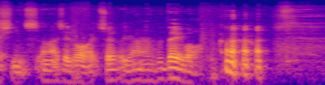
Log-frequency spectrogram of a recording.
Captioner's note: laughs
